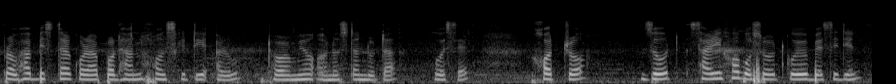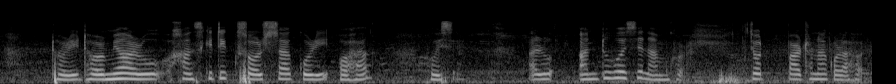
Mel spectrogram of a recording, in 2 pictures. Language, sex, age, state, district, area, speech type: Assamese, female, 18-30, Assam, Kamrup Metropolitan, urban, spontaneous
